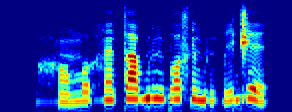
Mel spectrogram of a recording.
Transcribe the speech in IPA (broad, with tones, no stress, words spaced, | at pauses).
hɔ̃˨mo˧hɛ̃˦ ta˦bĩ˦ɡ͡bɔ˦ sĩ˧bĩ˨k͡pi˨˦d͡ʒe˦˨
